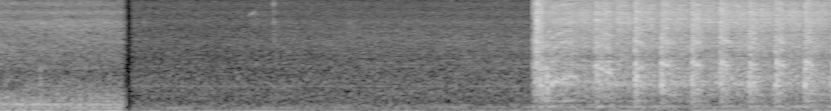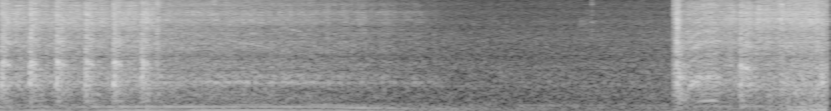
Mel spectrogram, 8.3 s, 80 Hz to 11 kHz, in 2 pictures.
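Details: 2G DSM (Mitsubishi) after fuel filter replacement and fuel pump reconnection: starter cranks briefly with quick even pulses, engine catches and settles into a smooth steady idle; healthy start.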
